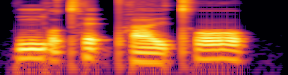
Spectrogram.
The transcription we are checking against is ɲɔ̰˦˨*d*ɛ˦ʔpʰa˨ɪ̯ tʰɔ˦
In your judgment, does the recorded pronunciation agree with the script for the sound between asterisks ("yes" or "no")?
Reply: no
